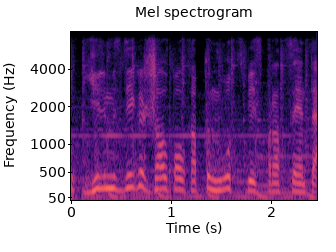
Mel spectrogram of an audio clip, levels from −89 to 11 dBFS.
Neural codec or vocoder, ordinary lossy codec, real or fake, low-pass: none; Opus, 24 kbps; real; 7.2 kHz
